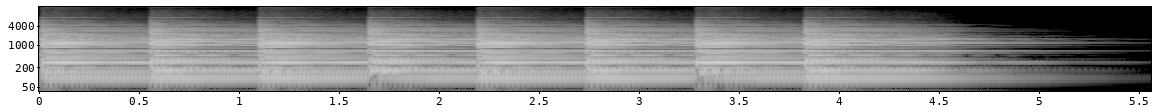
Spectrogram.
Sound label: Blues Bass G, keyboard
